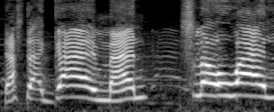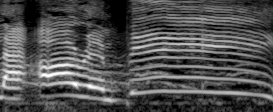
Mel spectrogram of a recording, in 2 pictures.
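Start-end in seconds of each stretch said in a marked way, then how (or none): 1.8-5.5 high, loud, very drawn-out shout of the lyric; mock shouted line. Mocking the rival guy's song in a high stretched shout. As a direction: belt out the rival's line slowly to mock him.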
